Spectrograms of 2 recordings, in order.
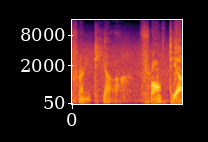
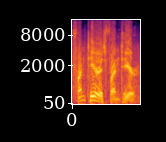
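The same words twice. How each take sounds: First: "Frontier" as French-style "fron-tyah"; mock French accent. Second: Said in the usual way. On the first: Shown as a demonstration. Teasing a chat viewer's question, "Frontier" in mock French. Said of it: "a French accent on frontier". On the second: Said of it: "But frontier is frontier".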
